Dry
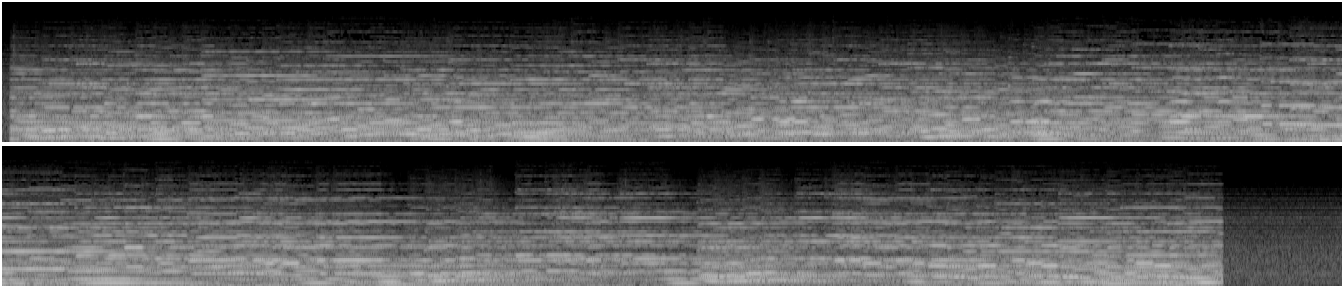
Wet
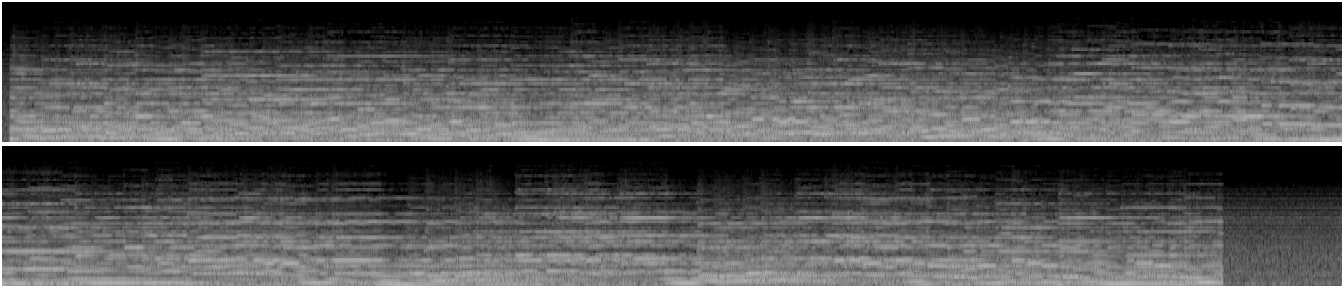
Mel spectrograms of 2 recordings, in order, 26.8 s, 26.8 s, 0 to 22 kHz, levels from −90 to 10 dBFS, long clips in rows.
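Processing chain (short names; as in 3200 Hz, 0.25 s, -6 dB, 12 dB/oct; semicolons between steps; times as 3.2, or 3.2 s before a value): reverse; upward compressor, threshold -37 dBFS; reverse; bell 85 Hz +11 dB 0.76 oct; limiter -16.5 dBFS, peak gain reduction 10.5 dB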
